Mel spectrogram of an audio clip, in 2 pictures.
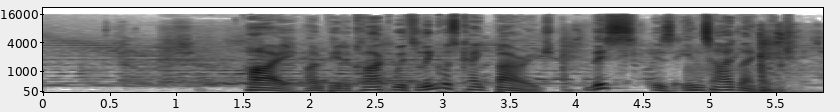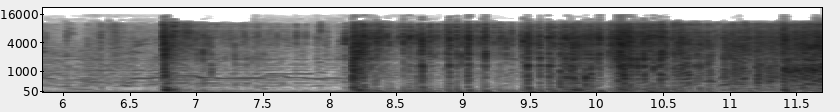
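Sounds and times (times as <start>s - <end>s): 
speech: 1.5s - 5.8s
tree being chopped with axe: 5.3s - 5.8s, 6.7s - 7.4s, 8.1s - 11.6s
tree splintering and cracking: 5.3s - 11.6s.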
